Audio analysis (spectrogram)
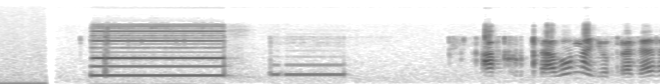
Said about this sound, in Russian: вот по этому номеру я сейчас буду звонить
